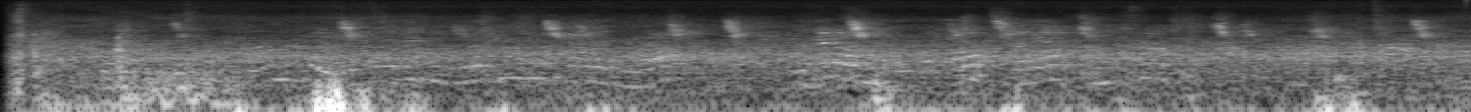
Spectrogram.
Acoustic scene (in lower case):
park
